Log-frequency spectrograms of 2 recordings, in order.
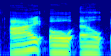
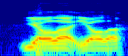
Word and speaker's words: Iola: Another name that's hard to pronounce. It's Iola. Yola? Eola? – Yola, Yola. – But this is the chick that was, you know, banging G-Man. So, Neneka. Just say Viola without a V, so it's Eola.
